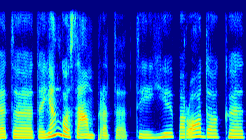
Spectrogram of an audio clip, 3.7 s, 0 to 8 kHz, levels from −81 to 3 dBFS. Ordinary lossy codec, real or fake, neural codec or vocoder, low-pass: AAC, 48 kbps; real; none; 7.2 kHz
